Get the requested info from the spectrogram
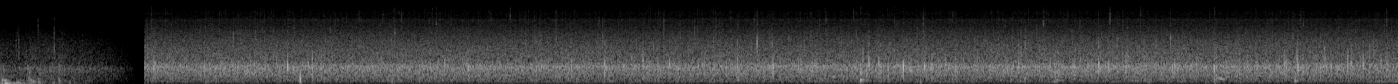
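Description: Steady rain falling on forest foliage, with scattered single drops ticking close by. It starts abruptly about a second and a half in, after a brief silence.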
